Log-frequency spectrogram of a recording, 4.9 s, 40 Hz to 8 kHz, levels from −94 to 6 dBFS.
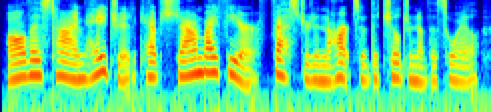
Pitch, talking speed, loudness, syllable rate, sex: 205 Hz, 220 wpm, -19 LUFS, 4.9 syllables/s, female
